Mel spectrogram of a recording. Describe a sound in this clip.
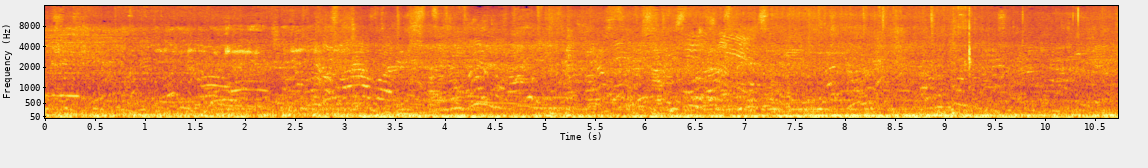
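A crowd of people chatter and shout nearby.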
